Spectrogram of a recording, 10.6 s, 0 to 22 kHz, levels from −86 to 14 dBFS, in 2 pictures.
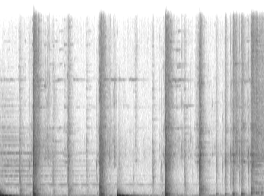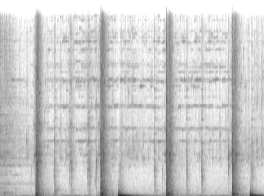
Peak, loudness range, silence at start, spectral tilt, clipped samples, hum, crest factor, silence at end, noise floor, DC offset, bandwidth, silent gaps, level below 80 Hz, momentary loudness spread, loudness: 0 dBFS; 7 LU; 0 s; -5 dB/octave; under 0.1%; none; 18 dB; 0 s; -44 dBFS; under 0.1%; over 20 kHz; none; -20 dBFS; 26 LU; -19 LUFS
